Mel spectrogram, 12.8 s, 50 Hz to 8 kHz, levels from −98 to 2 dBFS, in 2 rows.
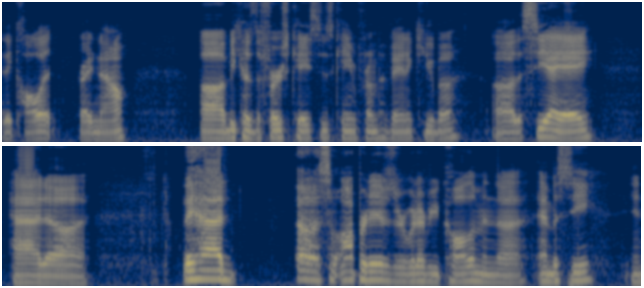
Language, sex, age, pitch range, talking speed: English, male, 20-39, 100-120 Hz, 155 wpm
